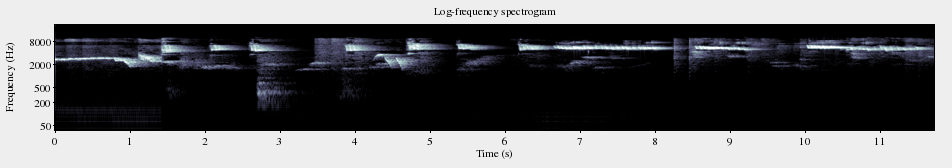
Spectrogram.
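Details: Young white-rumped shama singing in short bursts: loud whistled slurs, sharp chips and high thin notes, phrases separated by brief pauses, with a low hum at the start.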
